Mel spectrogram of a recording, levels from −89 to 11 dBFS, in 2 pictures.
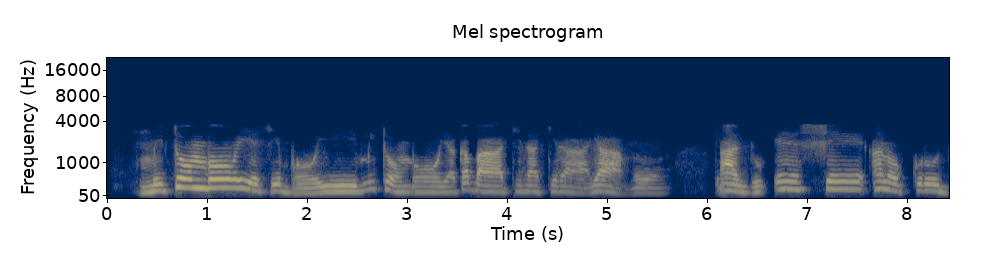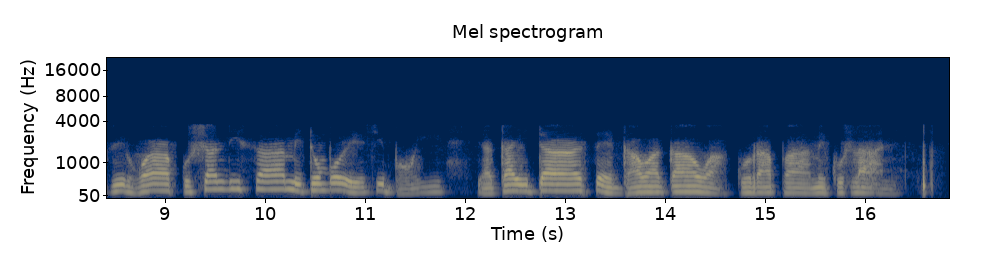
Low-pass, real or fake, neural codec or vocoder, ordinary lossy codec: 3.6 kHz; fake; codec, 16 kHz in and 24 kHz out, 1 kbps, XY-Tokenizer; AAC, 24 kbps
